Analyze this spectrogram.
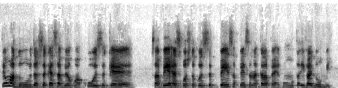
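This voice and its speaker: A woman's voice: mid-range voice, steady tone, a little fast, lo-fi sound. A woman who joins a live stream conversation and listens attentively, adding short agreeing remarks.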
